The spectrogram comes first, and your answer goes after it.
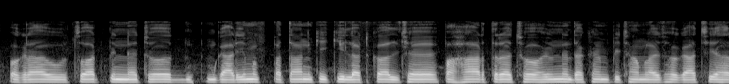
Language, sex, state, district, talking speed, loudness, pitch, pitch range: Hindi, male, Bihar, Purnia, 220 wpm, -14 LUFS, 115 Hz, 115-120 Hz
